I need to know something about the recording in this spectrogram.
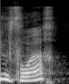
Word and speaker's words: voir: Ici, voir le verbe, on prononce le R à la fin.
